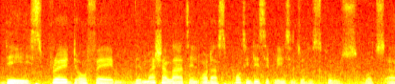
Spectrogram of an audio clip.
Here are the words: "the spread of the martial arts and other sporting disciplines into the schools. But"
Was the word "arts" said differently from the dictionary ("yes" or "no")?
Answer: yes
